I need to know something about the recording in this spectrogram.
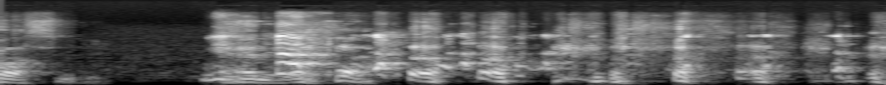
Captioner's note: laughing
